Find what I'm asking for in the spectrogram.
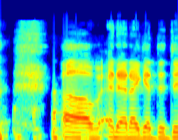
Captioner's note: speakers laughing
